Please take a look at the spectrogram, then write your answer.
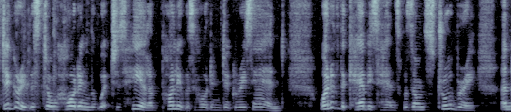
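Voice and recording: The text is read aloud in a natural voice.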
